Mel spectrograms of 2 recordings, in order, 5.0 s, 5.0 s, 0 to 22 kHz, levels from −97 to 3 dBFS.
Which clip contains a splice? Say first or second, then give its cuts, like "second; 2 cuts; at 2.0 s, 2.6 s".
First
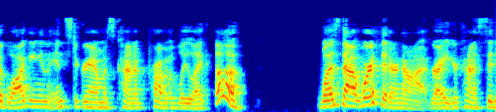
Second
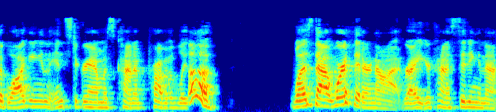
second; 1 cut; at 1.9 s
